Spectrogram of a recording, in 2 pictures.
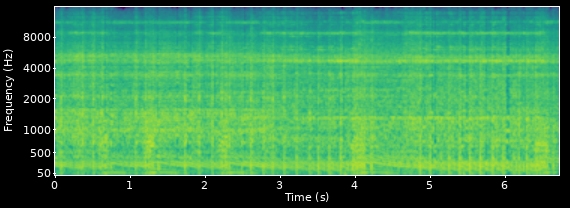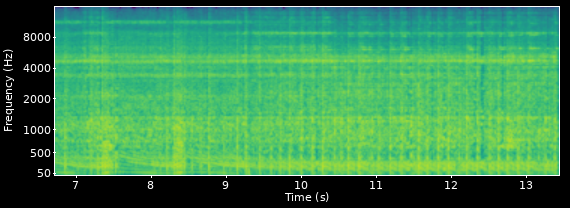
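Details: Stihl 034 chainsaw, a garage-sale saw parked 10–15 years, muffler slightly cracked, first start: a crisp high buzz revving up and dropping back cleanly several times, then holding steady, with no misfire or bogging. Runs healthy; the owner suspects wires had been shorting.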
